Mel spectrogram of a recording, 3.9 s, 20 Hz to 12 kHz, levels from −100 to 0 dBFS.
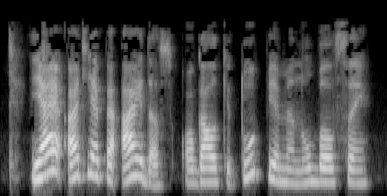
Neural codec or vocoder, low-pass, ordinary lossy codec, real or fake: none; 10.8 kHz; MP3, 32 kbps; real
